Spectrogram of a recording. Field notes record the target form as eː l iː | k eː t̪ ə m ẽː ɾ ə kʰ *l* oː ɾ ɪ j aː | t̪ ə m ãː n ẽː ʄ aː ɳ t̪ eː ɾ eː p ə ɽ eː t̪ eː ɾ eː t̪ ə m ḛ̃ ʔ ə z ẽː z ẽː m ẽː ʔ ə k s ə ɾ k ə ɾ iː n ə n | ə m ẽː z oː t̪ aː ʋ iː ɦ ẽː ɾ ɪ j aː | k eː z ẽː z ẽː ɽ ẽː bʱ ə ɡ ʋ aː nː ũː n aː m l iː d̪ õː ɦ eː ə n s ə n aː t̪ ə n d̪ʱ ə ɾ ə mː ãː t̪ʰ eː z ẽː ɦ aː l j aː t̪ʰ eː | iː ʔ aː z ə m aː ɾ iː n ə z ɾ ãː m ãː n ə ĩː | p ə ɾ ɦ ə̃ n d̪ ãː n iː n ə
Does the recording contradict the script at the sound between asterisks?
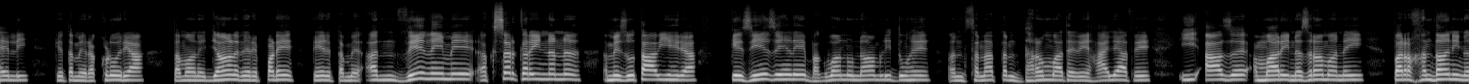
yes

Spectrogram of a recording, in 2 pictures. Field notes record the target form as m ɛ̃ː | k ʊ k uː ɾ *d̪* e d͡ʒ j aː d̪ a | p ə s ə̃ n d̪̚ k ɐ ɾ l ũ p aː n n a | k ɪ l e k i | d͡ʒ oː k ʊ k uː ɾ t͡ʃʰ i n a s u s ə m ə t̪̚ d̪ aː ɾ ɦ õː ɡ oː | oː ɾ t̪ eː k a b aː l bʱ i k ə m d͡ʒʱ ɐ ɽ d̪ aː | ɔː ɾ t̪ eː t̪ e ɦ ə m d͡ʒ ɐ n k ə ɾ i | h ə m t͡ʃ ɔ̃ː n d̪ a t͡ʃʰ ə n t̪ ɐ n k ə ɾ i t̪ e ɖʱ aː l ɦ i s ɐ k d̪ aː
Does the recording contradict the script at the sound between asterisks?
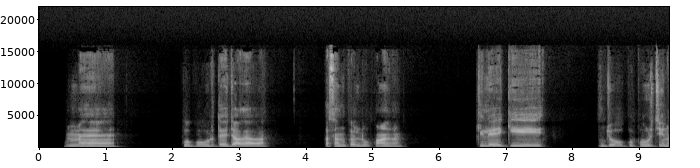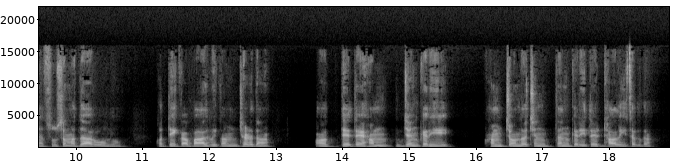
yes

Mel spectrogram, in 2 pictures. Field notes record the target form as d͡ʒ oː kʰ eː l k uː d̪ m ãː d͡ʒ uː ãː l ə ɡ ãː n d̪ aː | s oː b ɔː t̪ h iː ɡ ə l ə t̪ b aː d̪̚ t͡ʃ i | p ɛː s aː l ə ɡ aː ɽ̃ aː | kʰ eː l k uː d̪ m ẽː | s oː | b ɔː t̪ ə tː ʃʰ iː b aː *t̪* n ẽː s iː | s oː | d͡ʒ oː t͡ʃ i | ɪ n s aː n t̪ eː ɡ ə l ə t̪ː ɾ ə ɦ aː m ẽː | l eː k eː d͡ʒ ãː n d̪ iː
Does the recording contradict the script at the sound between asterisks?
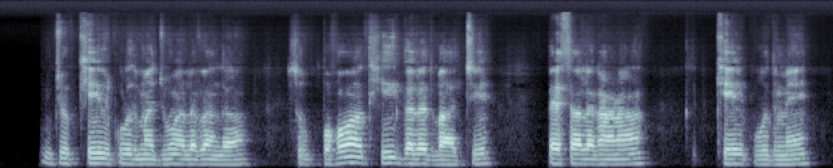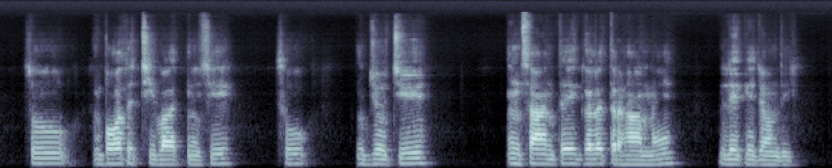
no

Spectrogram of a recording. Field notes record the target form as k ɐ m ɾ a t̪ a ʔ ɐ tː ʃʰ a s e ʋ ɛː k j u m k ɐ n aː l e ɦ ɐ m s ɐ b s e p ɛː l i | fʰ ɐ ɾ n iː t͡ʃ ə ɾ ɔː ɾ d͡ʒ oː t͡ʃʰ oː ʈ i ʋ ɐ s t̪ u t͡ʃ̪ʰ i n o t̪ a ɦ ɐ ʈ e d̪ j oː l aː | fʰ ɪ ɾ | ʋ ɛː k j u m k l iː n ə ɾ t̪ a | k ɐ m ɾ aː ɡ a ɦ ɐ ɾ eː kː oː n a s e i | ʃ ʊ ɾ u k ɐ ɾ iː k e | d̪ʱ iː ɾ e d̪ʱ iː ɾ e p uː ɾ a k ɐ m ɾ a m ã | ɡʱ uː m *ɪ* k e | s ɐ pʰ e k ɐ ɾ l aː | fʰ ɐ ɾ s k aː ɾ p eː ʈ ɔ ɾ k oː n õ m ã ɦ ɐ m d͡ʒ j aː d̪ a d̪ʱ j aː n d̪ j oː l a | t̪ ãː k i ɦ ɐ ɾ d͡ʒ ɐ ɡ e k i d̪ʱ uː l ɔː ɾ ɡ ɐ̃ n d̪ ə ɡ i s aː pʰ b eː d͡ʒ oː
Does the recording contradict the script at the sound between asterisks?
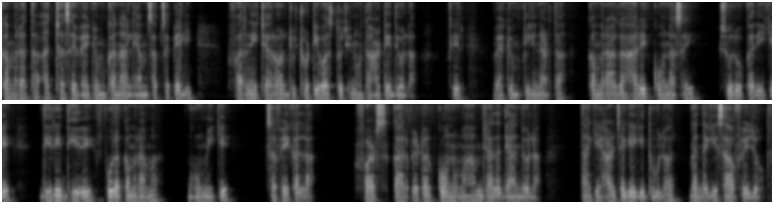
yes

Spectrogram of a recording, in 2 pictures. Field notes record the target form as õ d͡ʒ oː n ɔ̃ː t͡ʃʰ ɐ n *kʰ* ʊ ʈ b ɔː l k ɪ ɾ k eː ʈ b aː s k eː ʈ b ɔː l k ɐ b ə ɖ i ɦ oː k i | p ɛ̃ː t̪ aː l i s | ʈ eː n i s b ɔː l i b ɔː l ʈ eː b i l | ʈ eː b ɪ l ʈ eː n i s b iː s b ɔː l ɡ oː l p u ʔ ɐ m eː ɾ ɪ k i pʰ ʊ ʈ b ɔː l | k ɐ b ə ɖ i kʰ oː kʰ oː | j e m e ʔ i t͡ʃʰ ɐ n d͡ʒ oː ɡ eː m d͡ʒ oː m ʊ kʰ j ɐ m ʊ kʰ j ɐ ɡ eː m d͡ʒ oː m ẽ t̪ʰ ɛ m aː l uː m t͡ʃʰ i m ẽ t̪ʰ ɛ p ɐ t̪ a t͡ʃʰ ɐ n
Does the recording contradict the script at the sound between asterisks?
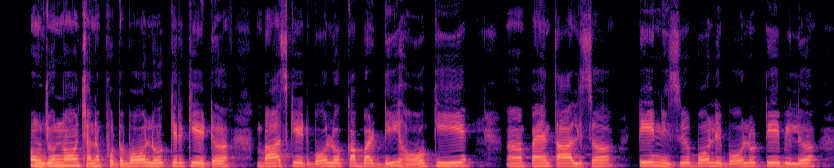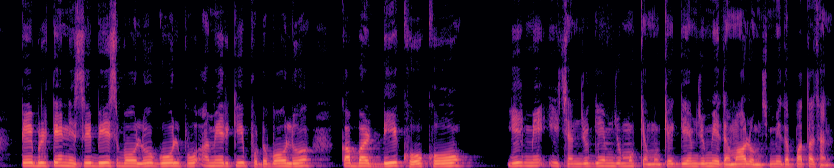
yes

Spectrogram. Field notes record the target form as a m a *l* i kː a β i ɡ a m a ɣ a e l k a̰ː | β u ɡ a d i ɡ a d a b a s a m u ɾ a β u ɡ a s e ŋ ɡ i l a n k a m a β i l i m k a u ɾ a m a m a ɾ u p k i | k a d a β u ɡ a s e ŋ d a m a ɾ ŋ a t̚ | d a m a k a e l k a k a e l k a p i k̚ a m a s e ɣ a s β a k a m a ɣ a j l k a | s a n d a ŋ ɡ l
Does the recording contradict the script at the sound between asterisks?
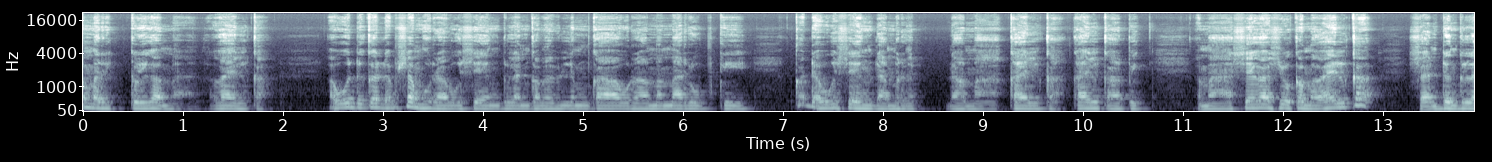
yes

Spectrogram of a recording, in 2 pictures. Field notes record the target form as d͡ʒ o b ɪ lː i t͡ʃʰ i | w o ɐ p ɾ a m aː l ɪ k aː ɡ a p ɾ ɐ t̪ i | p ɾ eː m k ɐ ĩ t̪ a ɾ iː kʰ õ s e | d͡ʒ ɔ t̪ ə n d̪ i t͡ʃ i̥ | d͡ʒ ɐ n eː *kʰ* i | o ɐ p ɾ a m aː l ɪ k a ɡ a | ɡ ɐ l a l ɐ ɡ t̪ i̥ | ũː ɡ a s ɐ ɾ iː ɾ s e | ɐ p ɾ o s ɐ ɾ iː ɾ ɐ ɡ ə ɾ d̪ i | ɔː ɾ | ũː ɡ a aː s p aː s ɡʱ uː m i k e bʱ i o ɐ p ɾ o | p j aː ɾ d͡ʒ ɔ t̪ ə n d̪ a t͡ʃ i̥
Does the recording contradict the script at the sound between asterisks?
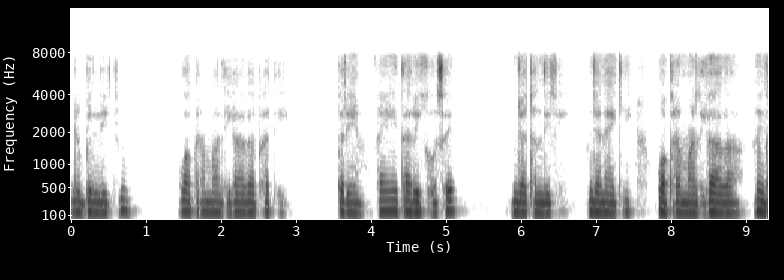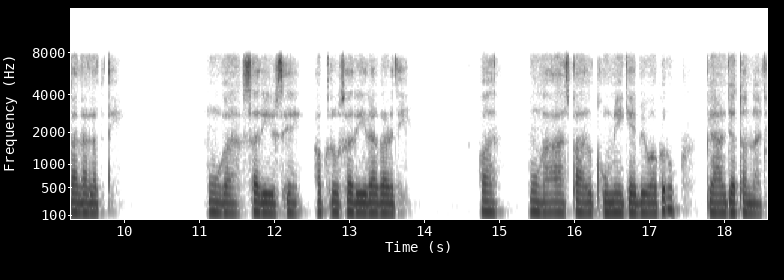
yes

